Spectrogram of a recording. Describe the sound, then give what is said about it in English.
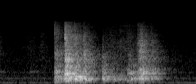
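Developer liquid sloshes inside a film developing tank as it is agitated and turned, in two swishing surges with a hollow, knocking edge after a brief quiet start. “and even inverting the tank entirely and just moving everything around, keeping everything in fairly constant motion. So the developer is in now.”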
